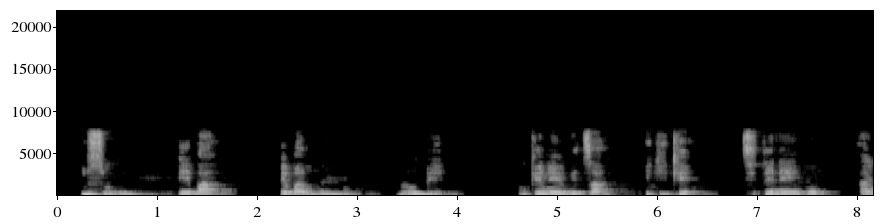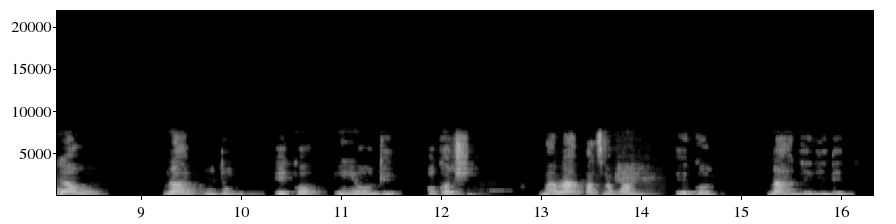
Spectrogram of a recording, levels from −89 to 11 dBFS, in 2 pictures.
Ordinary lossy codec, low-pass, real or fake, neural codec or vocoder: none; none; fake; codec, 16 kHz, 8 kbps, FreqCodec, larger model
